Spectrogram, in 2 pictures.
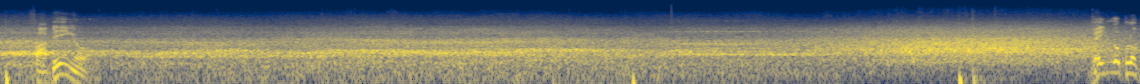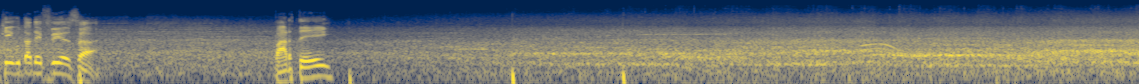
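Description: A stadium crowd cheers and murmurs steadily, swelling to a loud roar for a moment.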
